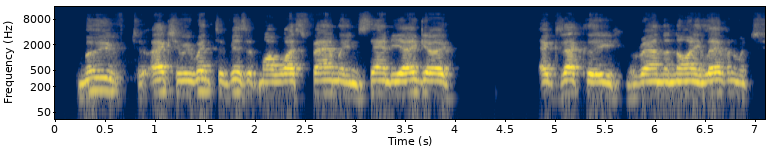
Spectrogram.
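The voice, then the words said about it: Australian accent. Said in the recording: “your accent reveals that you're not initially from Los Angeles ... My accent's definitely not. Some people say I'm from the south. ... it ends up being Australia, Perth, Australia.”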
